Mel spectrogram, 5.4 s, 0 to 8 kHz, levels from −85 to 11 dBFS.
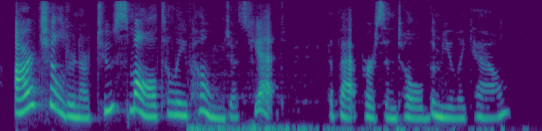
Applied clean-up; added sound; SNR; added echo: classical method spectral subtraction.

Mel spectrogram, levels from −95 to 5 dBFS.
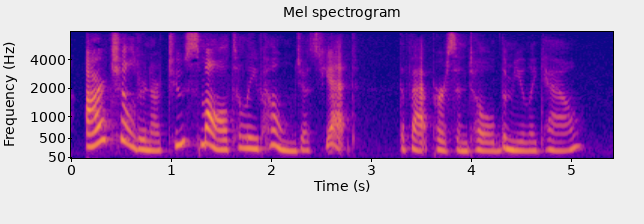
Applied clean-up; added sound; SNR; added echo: none; none; none; none.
